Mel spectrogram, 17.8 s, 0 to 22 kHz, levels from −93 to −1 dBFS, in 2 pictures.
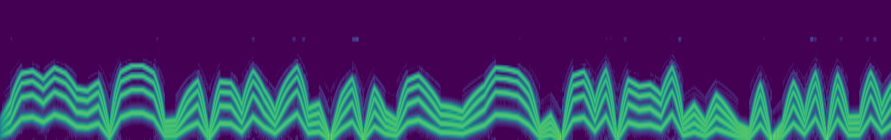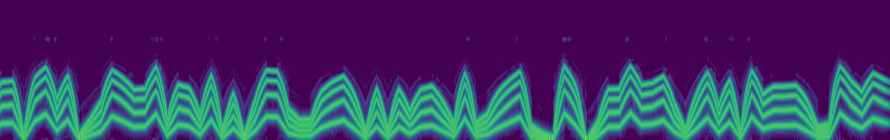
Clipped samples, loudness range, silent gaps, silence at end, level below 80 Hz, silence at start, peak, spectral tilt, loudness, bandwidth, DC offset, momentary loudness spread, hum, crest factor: under 0.1%; 0 LU; none; 0 s; -44 dBFS; 0 s; -14 dBFS; -9 dB/octave; -23 LUFS; 3.5 kHz; under 0.1%; 2 LU; none; 10 dB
